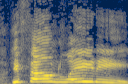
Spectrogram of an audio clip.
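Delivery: excited mock gushing, high, loud and slow.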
